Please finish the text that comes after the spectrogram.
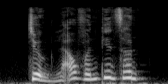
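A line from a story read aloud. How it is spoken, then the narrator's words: Startled blurt. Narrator (Vietnamese): mặt liền biến sắc, buột miệng thốt lên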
